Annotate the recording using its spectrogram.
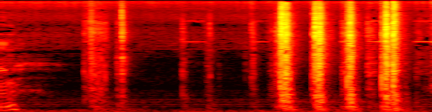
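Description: Cordless impact driver hammering in four short, loud bursts near the end, after two faint clicks about a second in, backing out the Torx screws of an ATV's front panel.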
